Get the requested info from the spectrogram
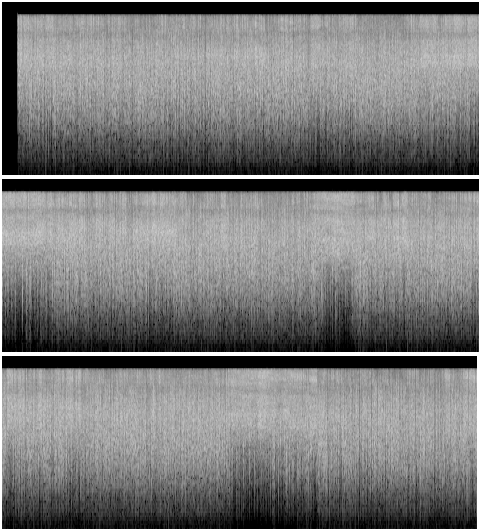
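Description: Rain falling on a moving car's roof and windows: a loud, steady crackling hiss, strong in the highs and thin in the lows, that starts abruptly just after the start.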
